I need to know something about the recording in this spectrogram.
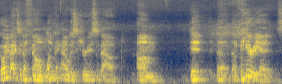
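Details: Adult male speaker; normal voice.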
